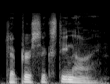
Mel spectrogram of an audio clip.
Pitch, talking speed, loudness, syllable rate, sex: 95 Hz, 160 wpm, -16 LUFS, 5.1 syllables/s, male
